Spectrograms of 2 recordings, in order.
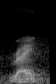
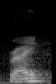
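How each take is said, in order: Both takes have the same delivery.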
